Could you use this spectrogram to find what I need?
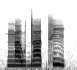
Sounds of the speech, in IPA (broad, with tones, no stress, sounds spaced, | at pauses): ŋ a˩ w d aː˧ t̚ s i˥˨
